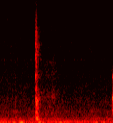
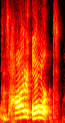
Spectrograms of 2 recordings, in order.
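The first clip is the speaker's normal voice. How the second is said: mock grandiose; 7 semitones higher, 5 dB louder, slower than usual. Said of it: "I'm kidding".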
